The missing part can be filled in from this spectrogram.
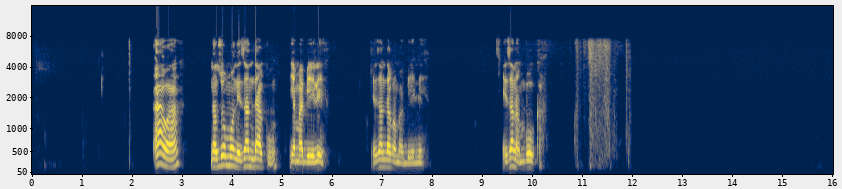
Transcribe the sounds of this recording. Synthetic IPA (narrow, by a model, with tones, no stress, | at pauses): a˦wa˨ | na˨zo˦mɔ˦na˨e˨za˦nda˦ko˨ | ja˨ma˨be˨le˦ | ḛ˨za˦nda˦kja˨ma˨be˨le˦ | ḛ˨za˦na˨mbo˦ka˨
